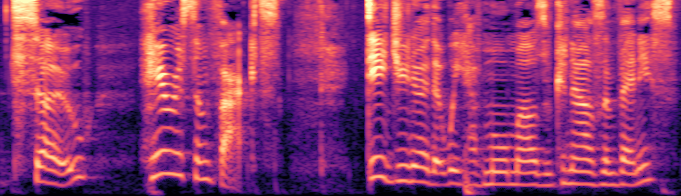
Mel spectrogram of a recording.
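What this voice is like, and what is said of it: Birmingham accent. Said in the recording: “we've got a funny accent, but, you know, you'll come to love it. You'll come to call everyone Bab”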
